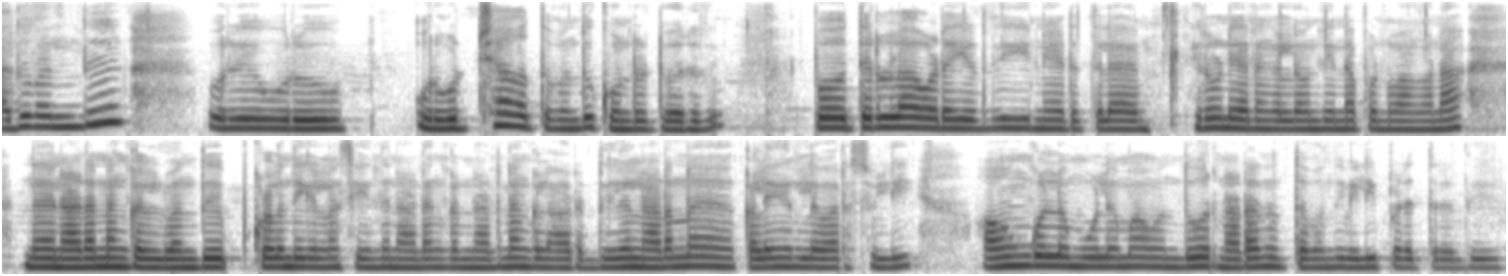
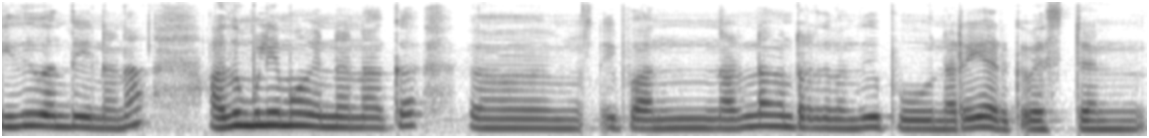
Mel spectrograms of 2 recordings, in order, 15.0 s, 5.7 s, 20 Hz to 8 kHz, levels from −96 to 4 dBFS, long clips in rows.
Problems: none marked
